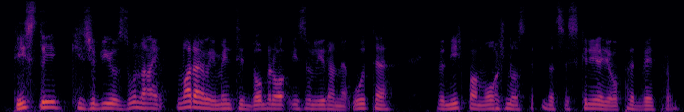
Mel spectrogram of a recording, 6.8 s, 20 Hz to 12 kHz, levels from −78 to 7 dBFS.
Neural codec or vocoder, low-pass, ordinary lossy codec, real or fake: codec, 16 kHz in and 24 kHz out, 0.6 kbps, FocalCodec, streaming, 4096 codes; 10.8 kHz; Opus, 16 kbps; fake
